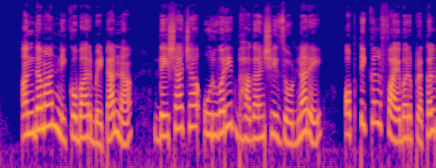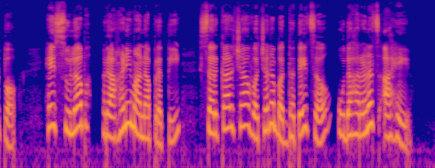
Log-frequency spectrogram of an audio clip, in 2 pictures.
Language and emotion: Marathi, neutral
